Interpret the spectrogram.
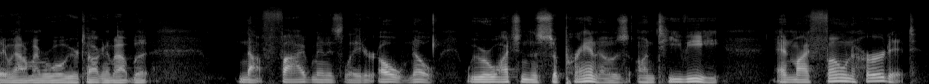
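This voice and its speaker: A man's voice: creaky, no echo. A man hosting his own solo podcast, ranting in a rambling, profane, comic way and telling stories with animation. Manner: animated storytelling, leaps into higher voices for quotes. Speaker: podcast host.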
